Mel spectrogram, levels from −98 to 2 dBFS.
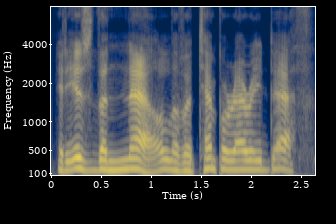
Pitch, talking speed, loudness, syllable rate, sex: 155 Hz, 180 wpm, -19 LUFS, 4.4 syllables/s, male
